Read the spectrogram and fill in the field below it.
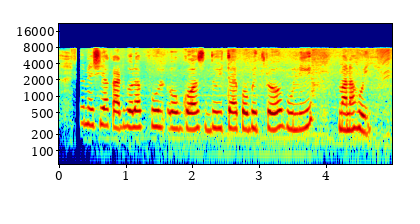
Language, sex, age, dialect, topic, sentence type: Bengali, male, 18-24, Rajbangshi, agriculture, statement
